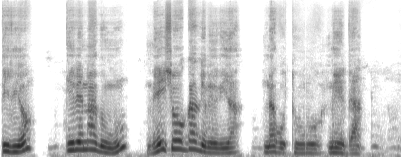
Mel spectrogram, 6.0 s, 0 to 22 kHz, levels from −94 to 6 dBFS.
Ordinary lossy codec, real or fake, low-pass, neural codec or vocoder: none; fake; none; codec, 44.1 kHz, 3.4 kbps, Pupu-Codec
